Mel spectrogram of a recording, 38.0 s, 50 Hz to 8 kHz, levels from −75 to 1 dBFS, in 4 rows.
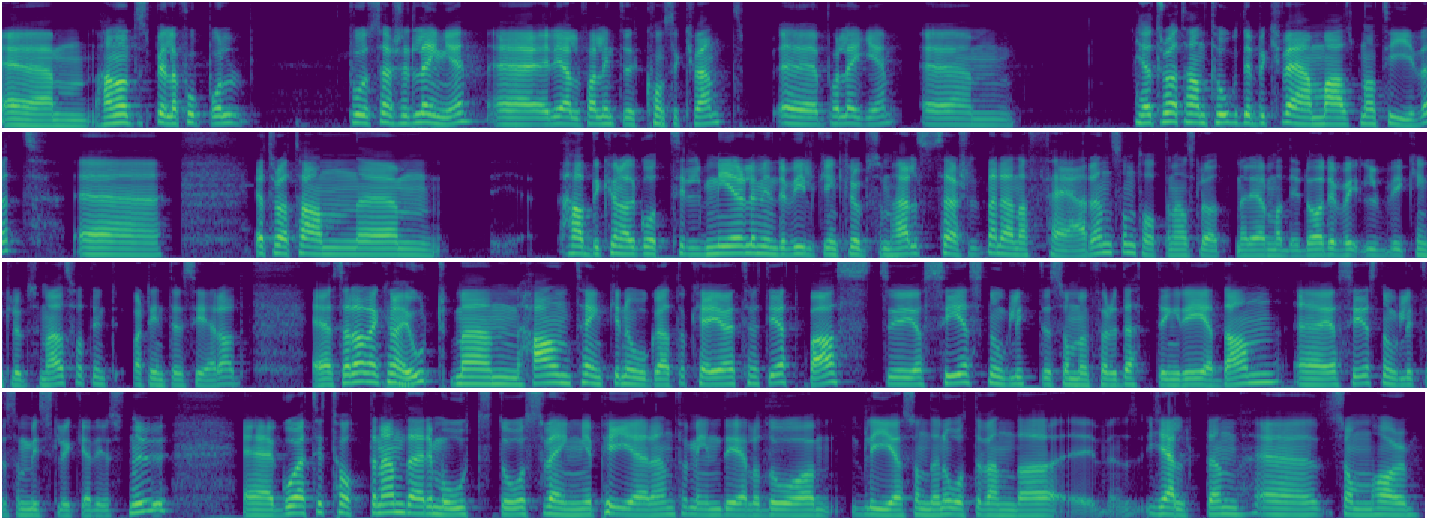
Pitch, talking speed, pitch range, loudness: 155 Hz, 190 wpm, 140-175 Hz, -21 LUFS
